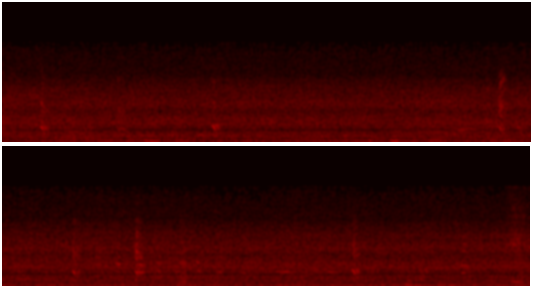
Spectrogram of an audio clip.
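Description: Scattered short, high bird chirps, one every second or two, over a low steady hum.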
